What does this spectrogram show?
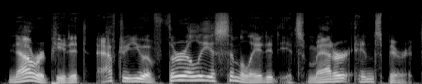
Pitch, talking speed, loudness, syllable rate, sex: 125 Hz, 170 wpm, -18 LUFS, 5.7 syllables/s, male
